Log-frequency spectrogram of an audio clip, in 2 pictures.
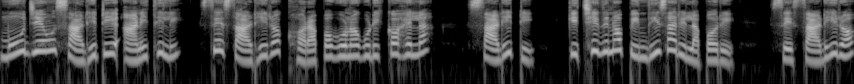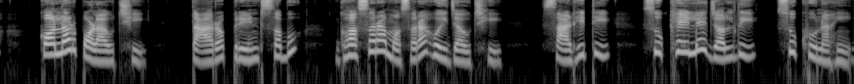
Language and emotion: Odia, neutral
